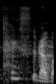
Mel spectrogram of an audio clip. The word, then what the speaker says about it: tithe: 11조, 즉 10분의 1을 드려라 라고 할 때 타이스라고 하는 첫 번째 단어가 있고요. 텐스는 10번째 거에 해당합니다. 그러니까 11조라고 하는 개념이 밑에 이제 조금 이상하게 생긴 게 히브리어고 영어같이 생긴 게 헬라어입니다. 히브리어도 보면 이 타이스나 텐스라고 하는 번역어를 쓸 때 다 이 히브리어에서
